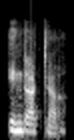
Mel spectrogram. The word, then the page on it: inductor: Indian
